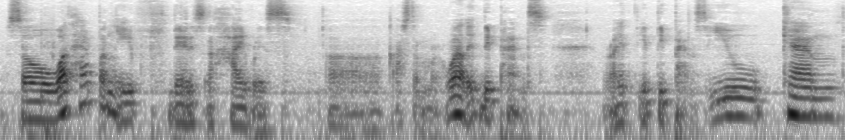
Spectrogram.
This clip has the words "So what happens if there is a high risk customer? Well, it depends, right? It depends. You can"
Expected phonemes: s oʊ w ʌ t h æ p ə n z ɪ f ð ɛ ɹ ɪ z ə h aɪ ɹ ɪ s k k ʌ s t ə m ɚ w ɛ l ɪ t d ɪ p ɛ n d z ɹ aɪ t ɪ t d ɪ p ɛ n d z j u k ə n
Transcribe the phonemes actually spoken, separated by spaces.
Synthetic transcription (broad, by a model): s oʊ w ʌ t h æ p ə n ɪ f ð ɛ ɹ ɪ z ə h aɪ ɹ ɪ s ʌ k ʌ s t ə m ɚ w ɛ l ɪ t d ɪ p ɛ n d s ɹ aɪ t ɪ t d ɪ p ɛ n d s j u k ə n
